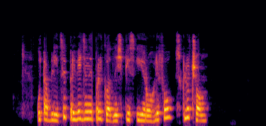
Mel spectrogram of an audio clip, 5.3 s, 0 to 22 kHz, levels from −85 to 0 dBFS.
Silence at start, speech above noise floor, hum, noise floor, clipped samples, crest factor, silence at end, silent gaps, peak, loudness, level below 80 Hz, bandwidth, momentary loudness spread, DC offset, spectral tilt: 0.75 s; 66 dB; none; -80 dBFS; under 0.1%; 14 dB; 1.2 s; none; 0 dBFS; -15 LUFS; -58 dBFS; 7.6 kHz; 5 LU; under 0.1%; -6 dB/octave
